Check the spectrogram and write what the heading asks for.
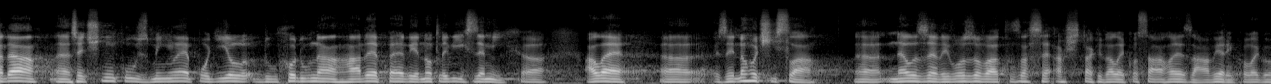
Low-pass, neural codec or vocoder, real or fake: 14.4 kHz; autoencoder, 48 kHz, 32 numbers a frame, DAC-VAE, trained on Japanese speech; fake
